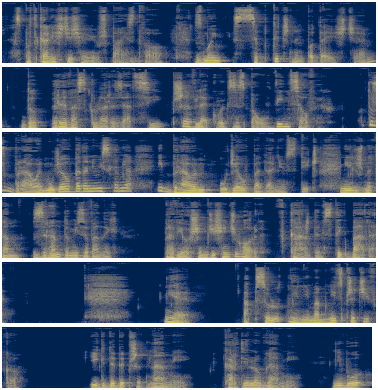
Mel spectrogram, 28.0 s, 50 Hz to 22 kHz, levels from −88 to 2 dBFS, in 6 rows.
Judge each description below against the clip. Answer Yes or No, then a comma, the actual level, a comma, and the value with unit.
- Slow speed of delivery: Yes, slow, 105 wpm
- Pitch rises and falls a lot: Yes, wide, 5.7 semitones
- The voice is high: No, low, 105 Hz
